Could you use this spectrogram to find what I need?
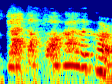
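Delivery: high, mocking yell of a tow guy; angry tow driver. Retelling the tow driver ordering him out, mock yell. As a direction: bark it like a pushy driver. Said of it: "And he goes".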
